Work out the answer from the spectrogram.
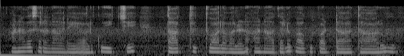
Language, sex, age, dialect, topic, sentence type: Telugu, female, 46-50, Utterandhra, banking, statement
